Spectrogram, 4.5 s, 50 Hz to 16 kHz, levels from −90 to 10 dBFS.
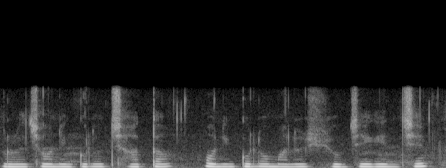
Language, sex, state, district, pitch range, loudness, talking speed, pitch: Bengali, female, Tripura, West Tripura, 225-235 Hz, -16 LUFS, 95 wpm, 230 Hz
